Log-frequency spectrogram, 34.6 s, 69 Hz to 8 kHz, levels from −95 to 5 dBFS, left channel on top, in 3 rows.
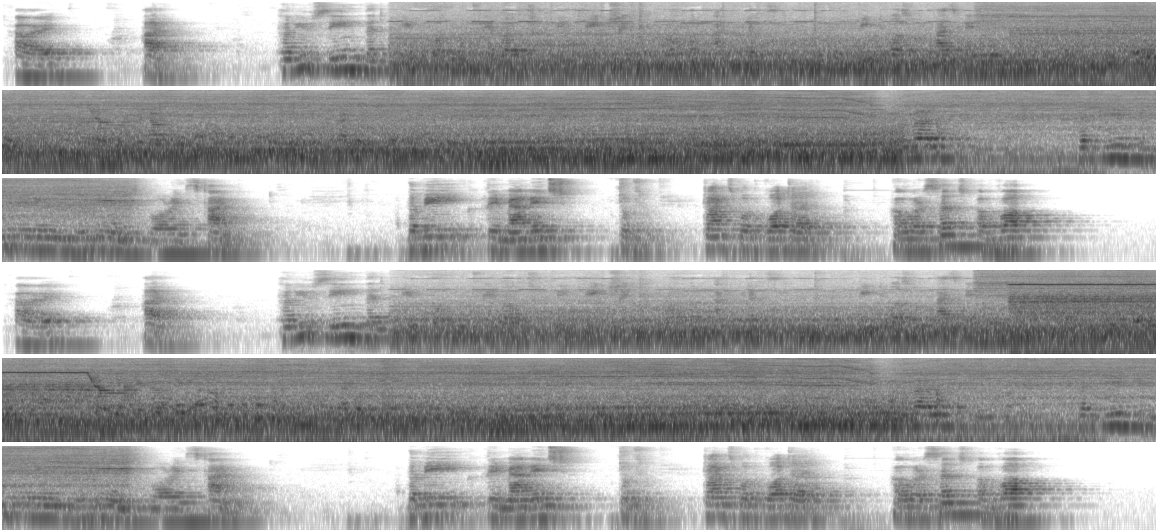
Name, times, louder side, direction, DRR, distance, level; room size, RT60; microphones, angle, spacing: voice 1, 0.1-0.7 5.6-5.8 10.4-10.5 11.3-13.6 14.3-18.3 29.2-29.4, left 2 dB, 75° left, 1.0 m, -33 dB
voice 2, 1.4-1.8 2.8-7.8 8.6-10.0 16.4-16.5 19.7-20.0 20.3-21.2 22.3-25.5 27.1-28.8 29.2-29.6 30.1-31.4 32.0-33.2, left 1 dB, 20° left, 0.7 m, -32 dB
sound 1, 3.9-20.6, left 1 dB, 45° left, 0.8 m, -24 dB
Sawing, 9.7-24.4, right 2 dB, 15° right, 1.3 m, -28 dB
sound 2, 10.1-22.5, right 10 dB, 50° right, 0.4 m, -25 dB
8.7 x 3.7 x 6.2 m
head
